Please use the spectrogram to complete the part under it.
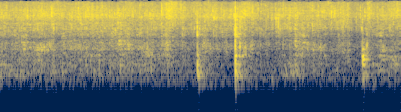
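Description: Steady frying sizzle of frozen chives stir-fried in a pan, with a few sharp clicks and scrapes as the food is stirred, fairly quiet.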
